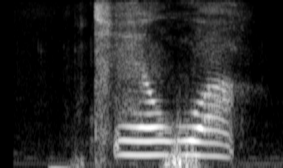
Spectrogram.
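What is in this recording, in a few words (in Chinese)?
"qing1wa1", Chinese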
